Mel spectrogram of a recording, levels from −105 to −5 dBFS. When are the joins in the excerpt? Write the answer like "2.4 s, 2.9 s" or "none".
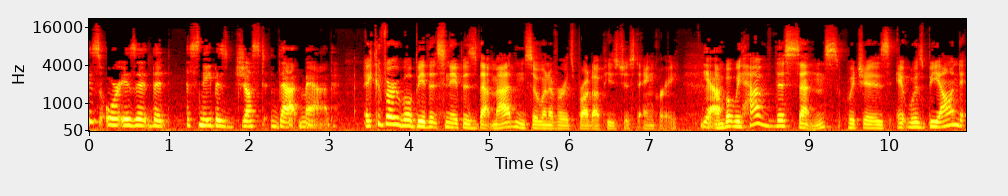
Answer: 4.9 s

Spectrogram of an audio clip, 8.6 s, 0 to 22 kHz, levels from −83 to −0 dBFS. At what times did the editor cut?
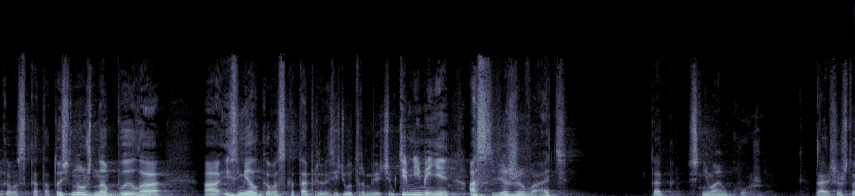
none

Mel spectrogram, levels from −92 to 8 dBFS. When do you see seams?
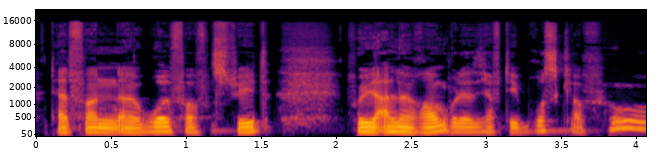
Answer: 1.2 s, 2.8 s

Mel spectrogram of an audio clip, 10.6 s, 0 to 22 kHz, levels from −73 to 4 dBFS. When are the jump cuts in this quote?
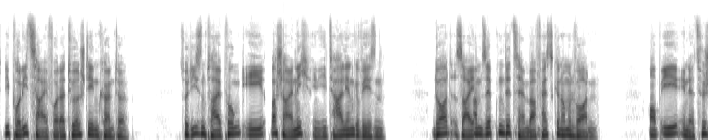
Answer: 3.6 s, 4.6 s, 7.1 s

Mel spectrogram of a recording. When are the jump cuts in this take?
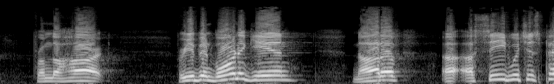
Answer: none

